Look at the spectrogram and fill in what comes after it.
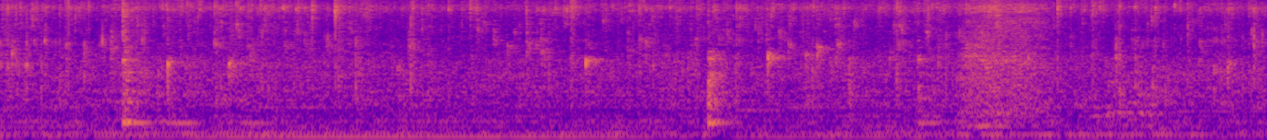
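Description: Bakful (Sesbania flower) fritters frying in hot oil in an aluminium kadai: a steady sizzle, with a few light clicks and scrapes of a metal spatula against the pan.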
